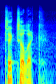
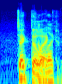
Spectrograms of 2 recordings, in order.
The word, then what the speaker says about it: Tiktaalik: It is Tiktaalik. Tiktaalik. – Tiktaalik.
